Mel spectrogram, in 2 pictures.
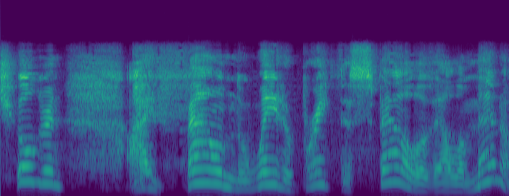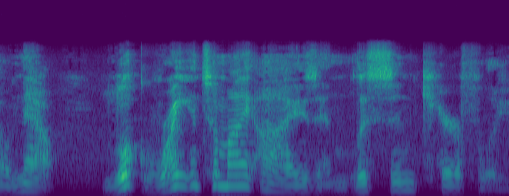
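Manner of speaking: jubilant, triumphant, breathless delivery. Narrator reads a man announcing to the gathered children, jubilant, catching his breath. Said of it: "catching his breath and announcing in a jubilant voice".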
